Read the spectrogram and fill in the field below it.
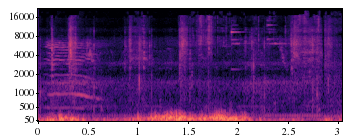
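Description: Cows and buffaloes led out together in a rural Indian village, with low bleating calls and shuffling hoof sounds close by, busy and continuous.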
